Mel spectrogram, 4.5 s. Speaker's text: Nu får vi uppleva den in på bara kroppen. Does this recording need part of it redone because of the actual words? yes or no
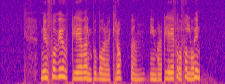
yes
